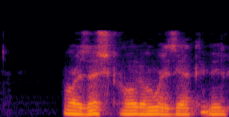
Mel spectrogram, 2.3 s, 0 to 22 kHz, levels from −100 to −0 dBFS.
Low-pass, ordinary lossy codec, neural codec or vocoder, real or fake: 7.2 kHz; AAC, 48 kbps; codec, 16 kHz, 2 kbps, FunCodec, trained on LibriTTS, 25 frames a second; fake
